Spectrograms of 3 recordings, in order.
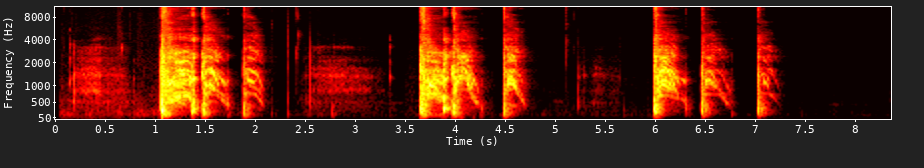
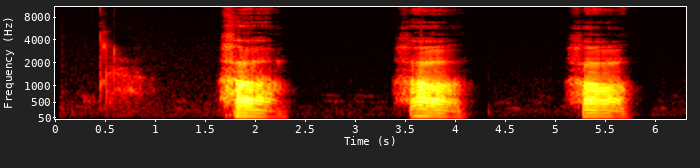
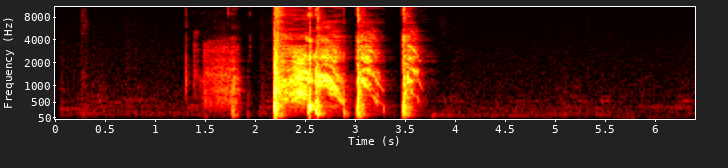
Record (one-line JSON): {"three_cough_length": "8.4 s", "three_cough_amplitude": 32768, "three_cough_signal_mean_std_ratio": 0.32, "exhalation_length": "6.3 s", "exhalation_amplitude": 28356, "exhalation_signal_mean_std_ratio": 0.32, "cough_length": "6.4 s", "cough_amplitude": 32768, "cough_signal_mean_std_ratio": 0.29, "survey_phase": "beta (2021-08-13 to 2022-03-07)", "age": "45-64", "gender": "Male", "wearing_mask": "No", "symptom_cough_any": true, "symptom_sore_throat": true, "symptom_fatigue": true, "symptom_headache": true, "smoker_status": "Never smoked", "respiratory_condition_asthma": false, "respiratory_condition_other": false, "recruitment_source": "Test and Trace", "submission_delay": "1 day", "covid_test_result": "Positive", "covid_test_method": "RT-qPCR", "covid_ct_value": 26.9, "covid_ct_gene": "ORF1ab gene", "covid_ct_mean": 27.3, "covid_viral_load": "1100 copies/ml", "covid_viral_load_category": "Minimal viral load (< 10K copies/ml)"}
